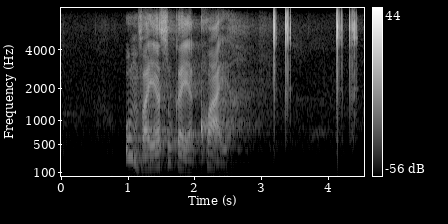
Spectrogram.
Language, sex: Xhosa, female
